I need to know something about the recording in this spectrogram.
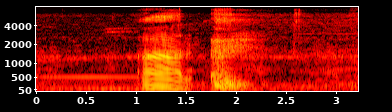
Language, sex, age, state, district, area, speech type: Santali, male, 45-60, West Bengal, Birbhum, rural, spontaneous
